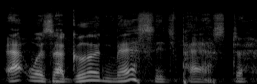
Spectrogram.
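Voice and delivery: soft, drawn-out Southern church lady; Southern accent. Retold or imitated. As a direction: imitate a sweet Southern lady, slowly. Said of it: "with that Southern accent".

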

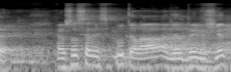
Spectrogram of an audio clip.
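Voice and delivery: ordinary talk, nothing marked

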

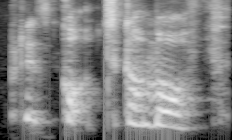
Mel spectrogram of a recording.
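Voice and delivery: high, hushed squeak; squeaky. A narrator's reading. Hermione squeaking to Ginny about her face. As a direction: squeak it out in a panic. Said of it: "squeaked Hermione".

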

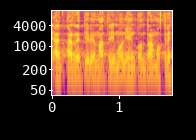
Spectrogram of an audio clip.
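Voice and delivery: ordinary talk, nothing marked

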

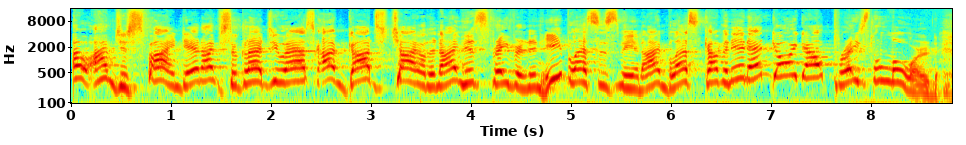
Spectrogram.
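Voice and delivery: high, over-bright churchy testimony voice; Trish. Acted. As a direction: gush piously, stretching to a big finish. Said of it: "And she says".

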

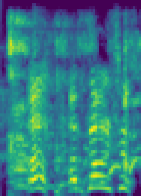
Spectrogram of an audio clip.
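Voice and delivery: high, laughing start of an answer; mock flustered caller, laughing. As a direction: squeak it out through a laugh.

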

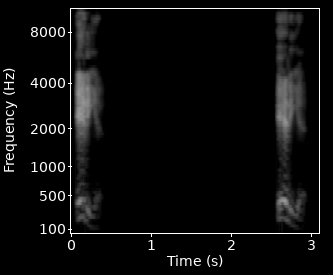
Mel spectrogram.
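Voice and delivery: a loud, scornful single word; disgusted. Real, not acted. To the audience about the friend, a loud scornful jab. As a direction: spit it out with contempt.

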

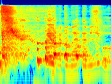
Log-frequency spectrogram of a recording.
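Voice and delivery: high laughing complaint. Real, not acted. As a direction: laugh while protesting being sneezed on. Laughing complaint after being sneezed on.

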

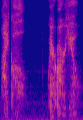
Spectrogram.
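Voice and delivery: hushed whisper into the dark room. Retold or imitated. Mother whispering her son's name in dark nursery. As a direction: whisper his name so as not to wake him. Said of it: "and I'm like".

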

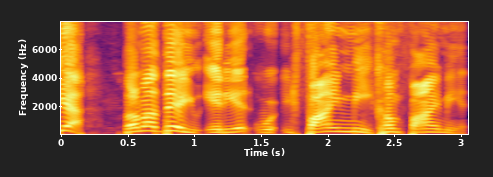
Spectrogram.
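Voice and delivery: high, loud impatient mock yell; irate passenger. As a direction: imitate an exasperated rider shouting orders. Retelling irate passenger demanding pickup.

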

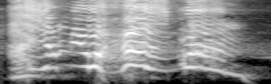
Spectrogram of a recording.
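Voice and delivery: very high, loud, crying shout; desperate crying plea. Acted. Husband locked out by his wife, desperate crying plea. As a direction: plead through sobs to be let in. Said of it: "the guy said".

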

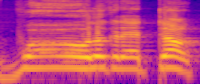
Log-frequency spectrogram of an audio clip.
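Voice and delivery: high, loud mock amazement; amazed reaction. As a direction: exclaim like an awed fan watching a dunk. Acts out old amazed reaction.

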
